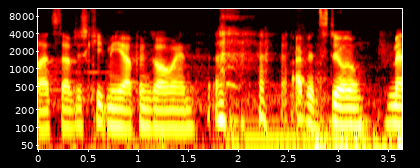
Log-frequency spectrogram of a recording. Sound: laughs

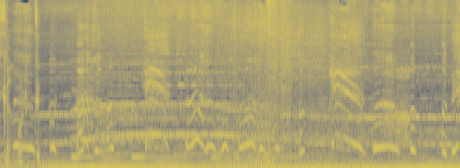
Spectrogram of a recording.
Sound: weeping

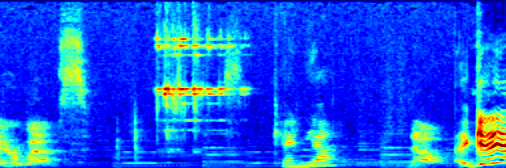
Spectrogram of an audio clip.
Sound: bell tinkling

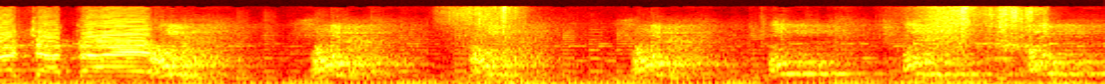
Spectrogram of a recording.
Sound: dog barks

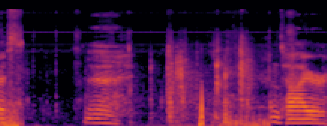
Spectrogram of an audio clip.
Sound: yawns

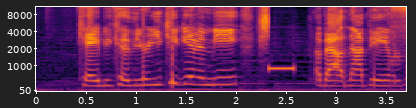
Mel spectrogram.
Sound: beep

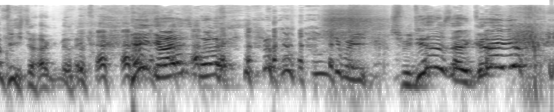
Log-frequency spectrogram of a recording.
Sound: laughs

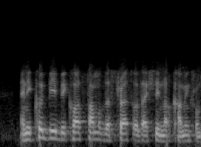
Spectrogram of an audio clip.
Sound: none

